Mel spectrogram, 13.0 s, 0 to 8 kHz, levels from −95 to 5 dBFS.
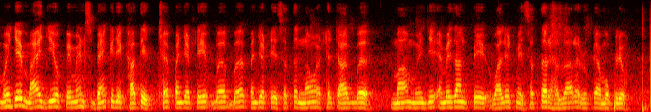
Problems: none marked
